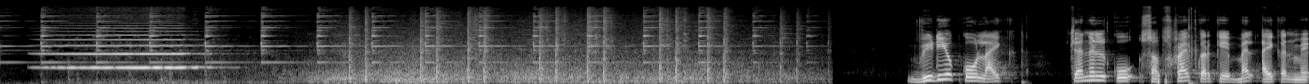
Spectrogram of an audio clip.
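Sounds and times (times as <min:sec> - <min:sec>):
train horn blast: 0:00.3 - 0:02.4
train wheels clacking over rail joints: 0:02.6 - 0:08.3.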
